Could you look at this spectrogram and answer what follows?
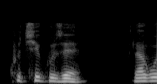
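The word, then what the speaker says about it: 口癖: 다음 어휘는 한자가 한국어로 구벽이고 각기 입구자와 버릇벽자이고 일본어로는 쿠치구세라고 읽으며 쿠치구세는 입버릇이 된 말, 상투어란 뜻입니다.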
